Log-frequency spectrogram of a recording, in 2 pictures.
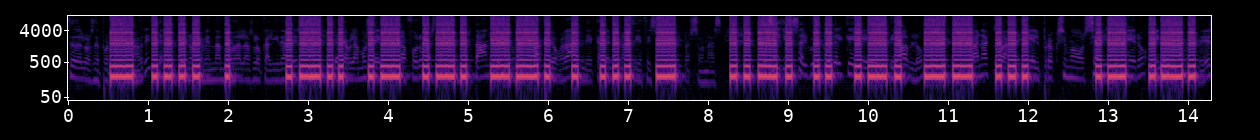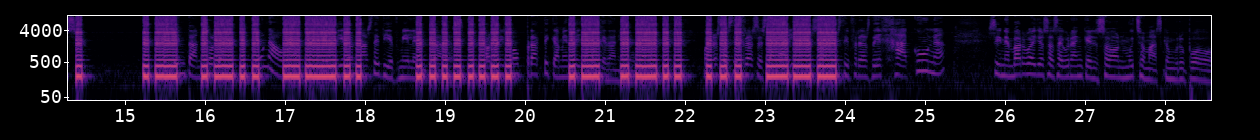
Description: Morse code, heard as a buzzer, hand-sent with a straight key, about 15 wpm. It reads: THE LARGEST FIRMS ARE ALZ <HH> ALSO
